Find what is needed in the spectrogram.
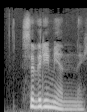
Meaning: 1. contemporary 2. modern 3. up-to-date, present-day
- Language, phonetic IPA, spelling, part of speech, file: Russian, [səvrʲɪˈmʲenːɨj], современный, adjective, Ru-современный.ogg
